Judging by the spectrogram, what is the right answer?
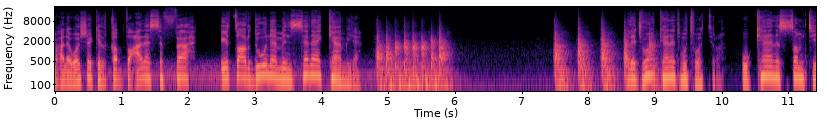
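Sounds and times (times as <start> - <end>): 
speech: 0.0 - 5.1, 8.6 - 11.4
knocking on a door: 4.8 - 6.0, 7.4 - 9.1.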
